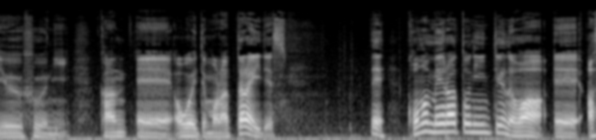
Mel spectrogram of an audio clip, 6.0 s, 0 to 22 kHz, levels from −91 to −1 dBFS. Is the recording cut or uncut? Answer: cut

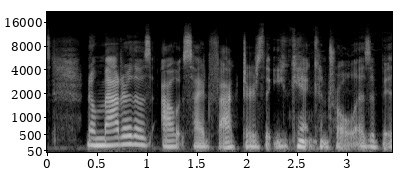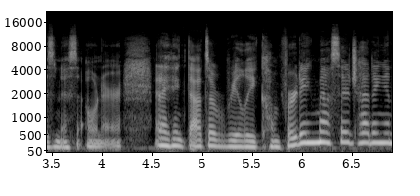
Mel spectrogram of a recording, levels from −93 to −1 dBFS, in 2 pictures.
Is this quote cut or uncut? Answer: uncut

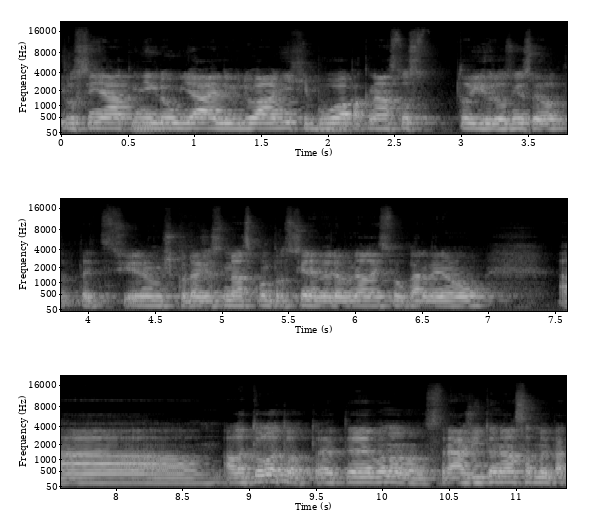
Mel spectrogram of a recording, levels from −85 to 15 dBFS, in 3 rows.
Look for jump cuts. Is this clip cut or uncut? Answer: cut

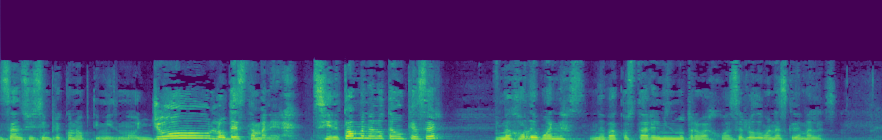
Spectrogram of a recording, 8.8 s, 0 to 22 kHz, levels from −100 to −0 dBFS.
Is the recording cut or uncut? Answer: cut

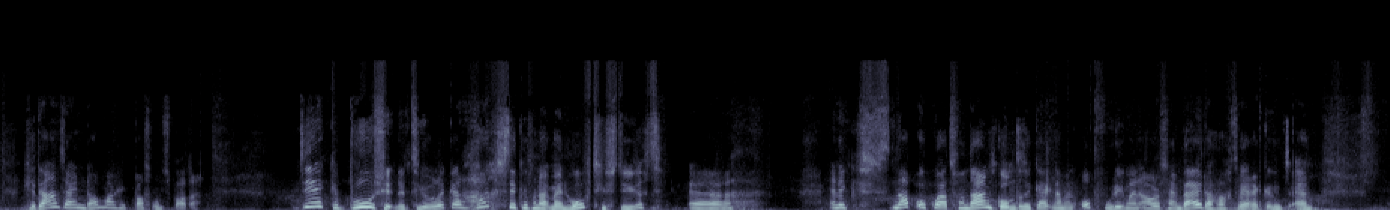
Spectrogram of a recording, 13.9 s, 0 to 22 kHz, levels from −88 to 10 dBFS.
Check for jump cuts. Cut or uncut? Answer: cut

